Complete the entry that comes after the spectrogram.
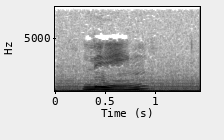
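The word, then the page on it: lin3: pinyin; tone 3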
